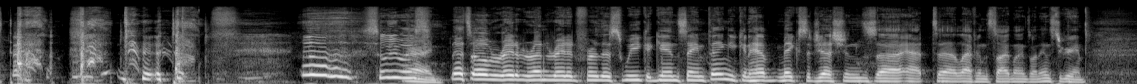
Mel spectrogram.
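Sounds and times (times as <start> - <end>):
person coughing: 0.0 - 2.3
speech: 0.1 - 2.0, 4.2 - 11.2.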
